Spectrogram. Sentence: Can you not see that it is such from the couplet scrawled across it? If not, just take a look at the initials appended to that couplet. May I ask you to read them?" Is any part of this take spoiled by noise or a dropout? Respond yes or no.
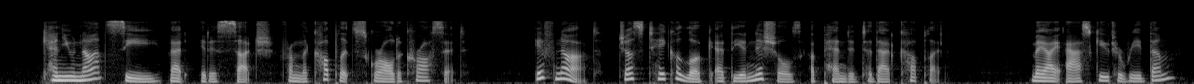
no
